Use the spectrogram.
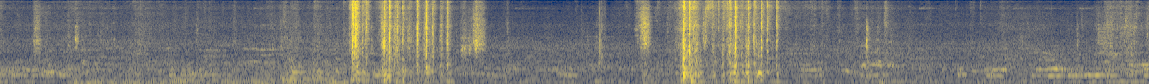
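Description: Soft, low pigeon cooing carries on steadily, interrupted twice by brief bursts of clattering, flapping noise.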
